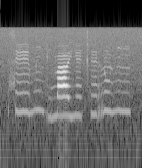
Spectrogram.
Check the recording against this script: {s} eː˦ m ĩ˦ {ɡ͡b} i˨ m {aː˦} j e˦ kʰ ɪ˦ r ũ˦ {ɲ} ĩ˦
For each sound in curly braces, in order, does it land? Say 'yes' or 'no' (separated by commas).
yes, no, yes, yes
